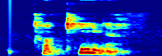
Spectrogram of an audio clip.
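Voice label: "coquina", British English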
